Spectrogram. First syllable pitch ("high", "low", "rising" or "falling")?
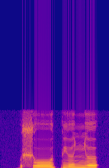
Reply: low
